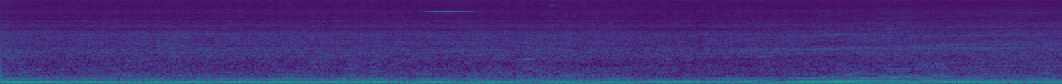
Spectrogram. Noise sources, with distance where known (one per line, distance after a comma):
medium-sounding engine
